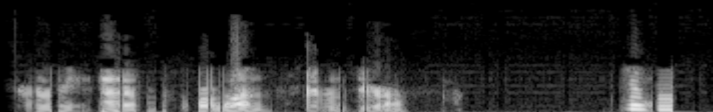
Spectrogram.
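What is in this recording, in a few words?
Simulcast Chandler Patrol B, scanner; Chandler-Ptrl B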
